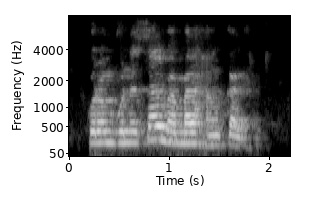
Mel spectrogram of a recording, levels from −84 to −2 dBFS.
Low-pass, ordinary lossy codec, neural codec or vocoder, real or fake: 7.2 kHz; Opus, 24 kbps; none; real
